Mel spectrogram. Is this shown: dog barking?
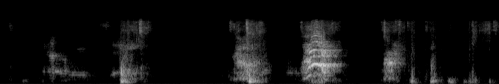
yes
